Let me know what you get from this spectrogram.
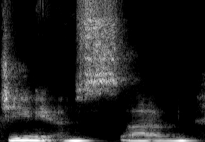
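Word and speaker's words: Jynneos: The vaccine's called, I think it's pronounced Genius.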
